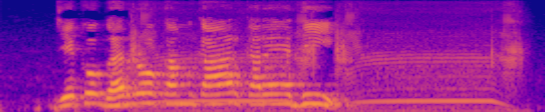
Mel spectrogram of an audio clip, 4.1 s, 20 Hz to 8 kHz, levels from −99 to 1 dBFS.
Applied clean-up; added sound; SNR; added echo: none; Domestic sounds, home sounds; 10 dB; none.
